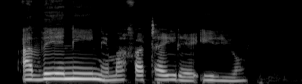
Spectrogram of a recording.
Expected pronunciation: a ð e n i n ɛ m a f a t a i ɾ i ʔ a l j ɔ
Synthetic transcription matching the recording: a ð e n i n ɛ m a f a t a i ɾ ɛ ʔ i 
